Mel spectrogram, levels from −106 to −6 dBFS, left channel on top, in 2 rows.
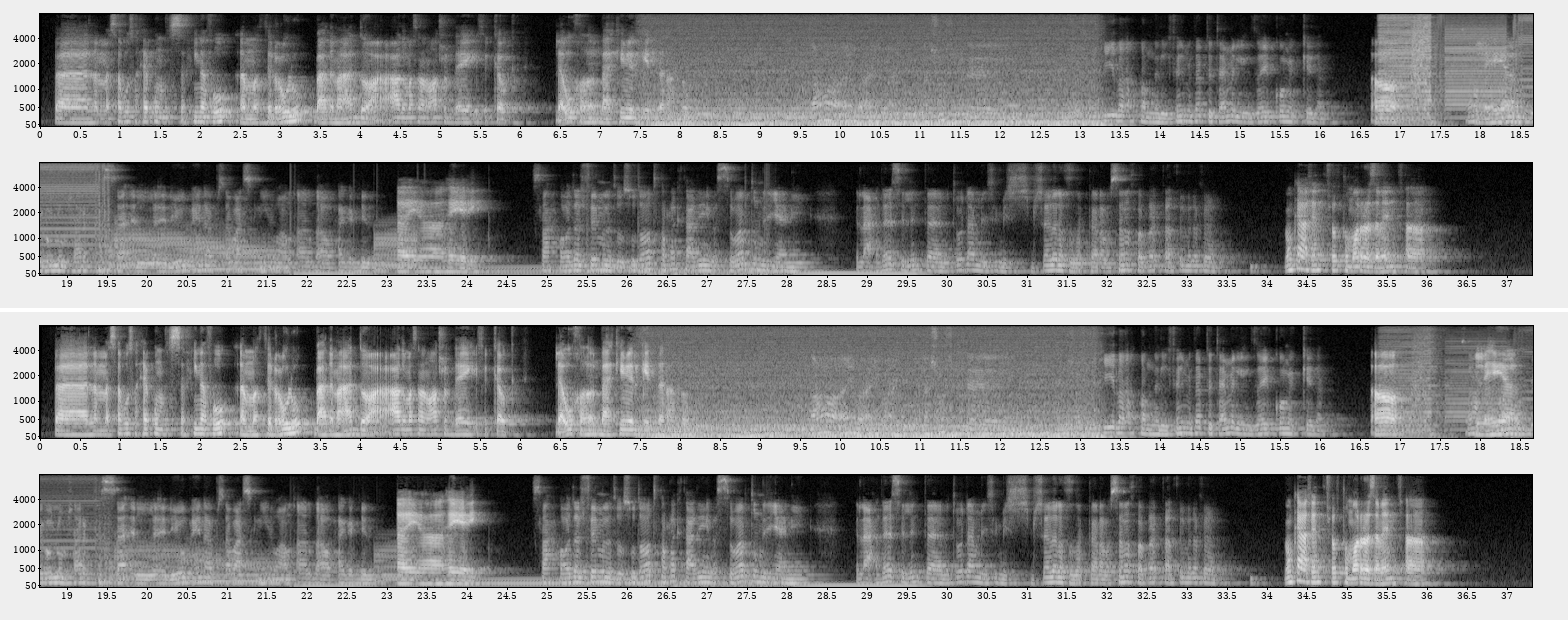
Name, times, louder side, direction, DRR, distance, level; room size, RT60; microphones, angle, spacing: voice 1, 0.2-5.8 6.4-8.2 16.6-17.0 17.9-18.5 23.1-24.1 34.2-36.0, right 4 dB, 70° right, 11 dB, 0.8 m, -25 dB
voice 2, 6.8-7.1 9.6-12.3 12.8-16.1 17.8-22.9 24.8-28.6 28.9-33.4, right 1 dB, 20° right, 8 dB, 0.8 m, -35 dB
sound 1, 7.4-13.2, right 1 dB, 50° right, 4.5 m, -29 dB
sound 2, 16.7-29.6, left 2 dB, 60° left, 0.8 m, -37 dB
12.0 x 7.8 x 5.4 m, 0.89 s
head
